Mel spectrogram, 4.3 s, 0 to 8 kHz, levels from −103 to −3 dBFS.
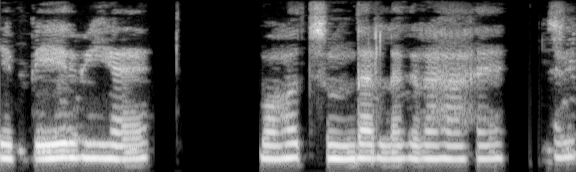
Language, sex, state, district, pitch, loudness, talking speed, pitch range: Hindi, female, Bihar, Sitamarhi, 240 Hz, -14 LUFS, 150 wpm, 235-245 Hz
